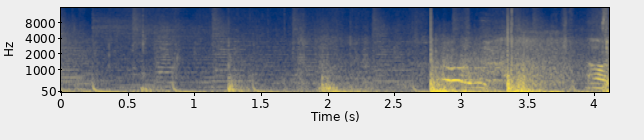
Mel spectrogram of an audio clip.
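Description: Background music, then near the end a heavy thud as a climber drops off an indoor bouldering wall onto the gym's padded crash mat.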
